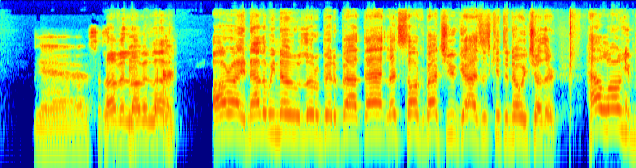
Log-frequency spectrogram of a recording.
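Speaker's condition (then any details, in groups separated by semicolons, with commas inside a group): No condition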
